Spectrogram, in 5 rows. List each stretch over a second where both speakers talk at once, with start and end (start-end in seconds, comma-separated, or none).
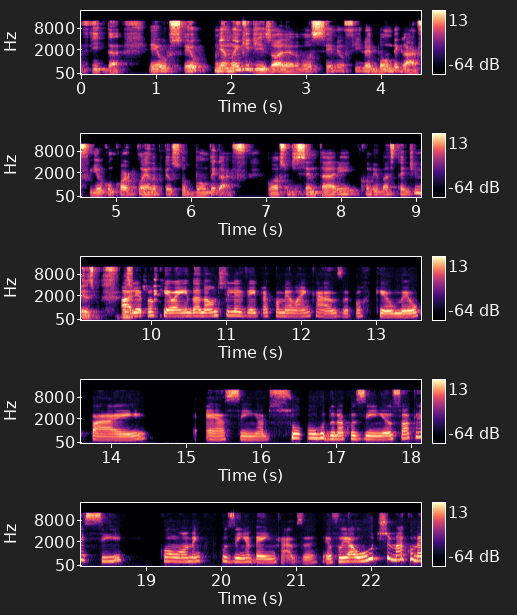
none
